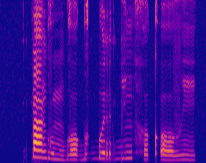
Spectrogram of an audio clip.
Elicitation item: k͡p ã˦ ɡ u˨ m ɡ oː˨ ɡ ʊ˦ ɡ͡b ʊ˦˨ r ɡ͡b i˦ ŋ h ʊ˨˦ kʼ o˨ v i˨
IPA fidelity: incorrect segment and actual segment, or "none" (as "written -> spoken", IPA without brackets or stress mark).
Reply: o˨ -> oː˨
